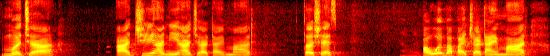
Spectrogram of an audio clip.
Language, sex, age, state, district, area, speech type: Goan Konkani, female, 30-45, Goa, Sanguem, rural, spontaneous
